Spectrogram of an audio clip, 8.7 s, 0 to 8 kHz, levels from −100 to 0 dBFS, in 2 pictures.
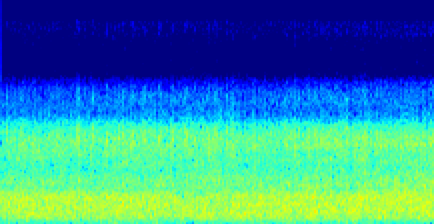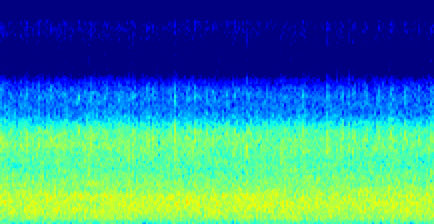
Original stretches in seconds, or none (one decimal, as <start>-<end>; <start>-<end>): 1.9-4.7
